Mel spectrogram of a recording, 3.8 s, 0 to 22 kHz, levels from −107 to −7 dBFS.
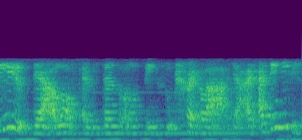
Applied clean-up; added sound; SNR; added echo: neural separator model SepFormer DNS4.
